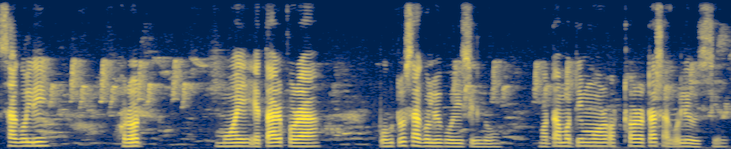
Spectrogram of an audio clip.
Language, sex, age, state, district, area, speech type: Assamese, female, 45-60, Assam, Udalguri, rural, spontaneous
